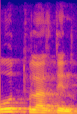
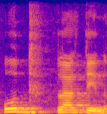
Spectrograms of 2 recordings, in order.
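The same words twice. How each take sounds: First: উদ said as ut, ending on t; voiceless final t. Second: উদ ending on a voiced d; voiced final d. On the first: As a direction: swap the d of উদ for a t. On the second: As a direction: say উদ with d before the plus. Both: Shown as a demonstration. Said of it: "কি দ হয় না উদ হয়".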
